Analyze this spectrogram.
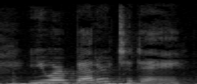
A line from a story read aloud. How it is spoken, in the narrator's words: I exclaimed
